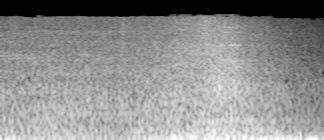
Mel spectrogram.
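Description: Cinematic action sound effects: a deep rumble with rushing whooshes, one swelling up about a second and a half in.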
